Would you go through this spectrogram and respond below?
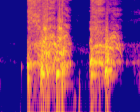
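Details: Tren cough: two harsh, forceful coughing bouts after an oil-based steroid (trenbolone) injection enters a small vessel, a post-injection oil microembolism cough.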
